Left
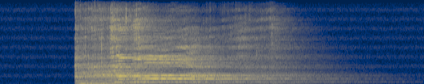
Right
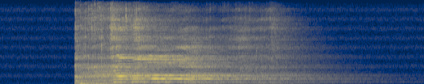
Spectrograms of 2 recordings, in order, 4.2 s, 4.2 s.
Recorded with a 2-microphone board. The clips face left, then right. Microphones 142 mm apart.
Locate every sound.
0.8 s a shout: 45° right (ahead or behind), 1.8 m; by 2.8 s 70° right (ahead or behind), 4.5 m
